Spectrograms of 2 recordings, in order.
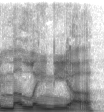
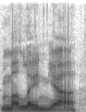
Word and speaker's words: Malenia: They do say Melania. They don't actually pronounce it Malenia, so it was maybe unreasonable of me to describe it as Slavic flavored.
